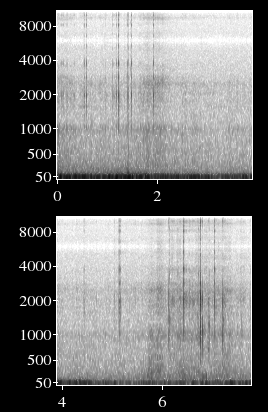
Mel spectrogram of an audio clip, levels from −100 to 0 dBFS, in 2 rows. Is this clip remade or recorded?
recorded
